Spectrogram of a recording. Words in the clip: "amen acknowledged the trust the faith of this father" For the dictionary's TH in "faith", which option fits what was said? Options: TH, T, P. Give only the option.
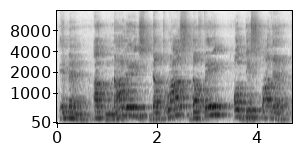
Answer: T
